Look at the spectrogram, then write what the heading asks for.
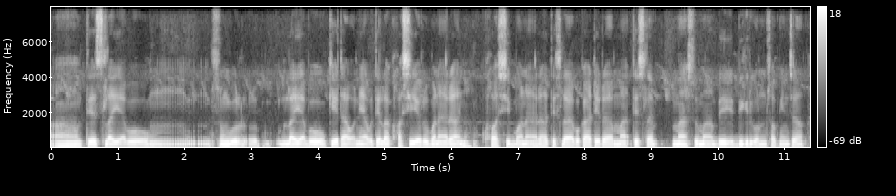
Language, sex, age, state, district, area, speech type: Nepali, male, 30-45, West Bengal, Kalimpong, rural, spontaneous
